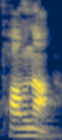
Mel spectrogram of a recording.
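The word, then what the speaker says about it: fauna: एक आता है फ्लोरा, एक होता है फाउना। फोना भी बोलते हैं, फाउना भी बोलते हैं, जैसा मन कर रहा है बोल लो, कोई मैटर नहीं करता।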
